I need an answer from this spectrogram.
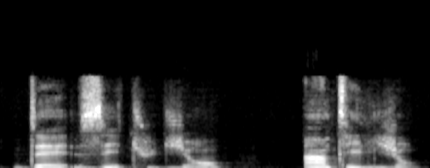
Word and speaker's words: des étudiants intelligents: Some liaisons are optional. Native speakers may pronounce them in formal speech, but not always in conversation. An example, des étudiants intelligents.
